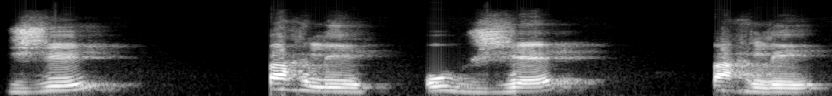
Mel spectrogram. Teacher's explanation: j'ai parlé, ainda melhor, o som aberto, né, do E.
